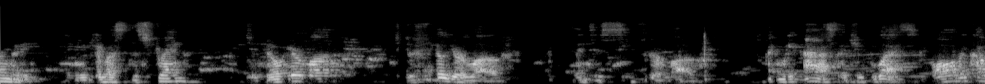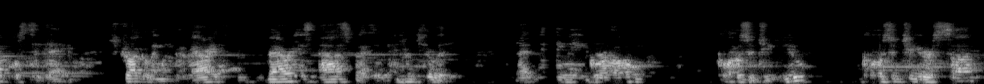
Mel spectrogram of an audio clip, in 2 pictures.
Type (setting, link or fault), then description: link, video call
